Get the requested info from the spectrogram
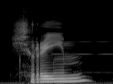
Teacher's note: The R sound is made as a retroflex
